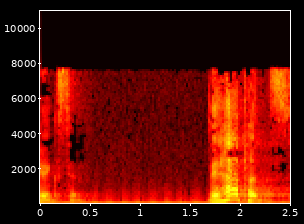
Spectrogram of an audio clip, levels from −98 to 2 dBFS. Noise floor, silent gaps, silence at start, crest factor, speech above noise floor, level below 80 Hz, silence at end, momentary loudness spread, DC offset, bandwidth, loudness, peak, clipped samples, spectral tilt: -51 dBFS; none; 0 s; 24 dB; 24 dB; -54 dBFS; 0 s; 21 LU; 0.7%; 8.2 kHz; -27 LUFS; -6 dBFS; under 0.1%; -3.5 dB/octave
